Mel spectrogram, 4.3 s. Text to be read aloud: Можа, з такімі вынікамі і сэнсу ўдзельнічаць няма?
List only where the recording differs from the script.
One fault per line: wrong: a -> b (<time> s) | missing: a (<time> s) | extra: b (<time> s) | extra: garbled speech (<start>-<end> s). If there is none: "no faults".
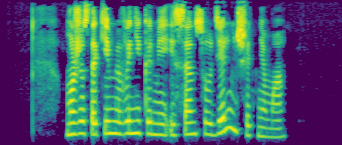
no faults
